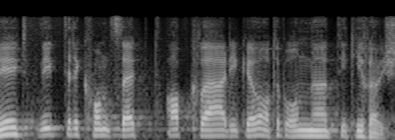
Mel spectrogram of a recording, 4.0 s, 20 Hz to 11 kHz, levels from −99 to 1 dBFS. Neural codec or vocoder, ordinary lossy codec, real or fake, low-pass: codec, 16 kHz, 0.5 kbps, X-Codec, HuBERT features, trained on balanced general audio; none; fake; 7.2 kHz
